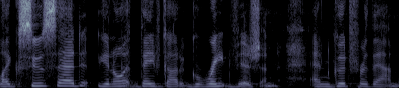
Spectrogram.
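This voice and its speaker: A woman talks in a plain, everyday voice at a fairly slow pace. Her pitch is fairly high, and her intonation stays fairly even. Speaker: public commenter, resident. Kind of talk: public comment at meeting. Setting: city hall meeting.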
